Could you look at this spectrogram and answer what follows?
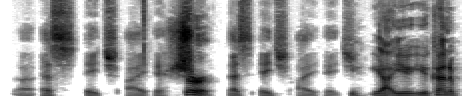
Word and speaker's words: Shih: And I'm going to get the name wrong, and my pronunciation is probably going to be wrong. Shih. S-H-I-H. Sure.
